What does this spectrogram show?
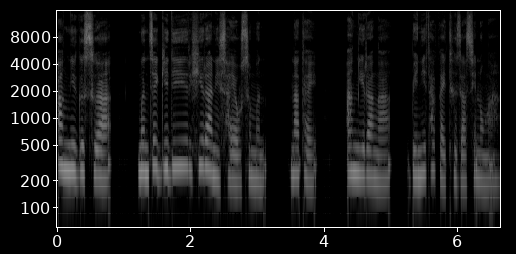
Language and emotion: Bodo, sad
